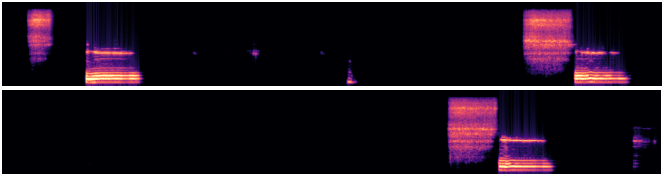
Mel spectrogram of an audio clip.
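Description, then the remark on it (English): Three breathy vocal "shoo" healing sounds, made to vibrate the liver, each a sharp hiss sliding into a brief voiced hum, separated by long stretches of silence about ten seconds apart. No one speaks. “So if you want to take your right hand and put it behind your head just to open up that area a little bit extra, we're going to do just three of this shoe sound just to vibrate that organ and get things moving for us.”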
